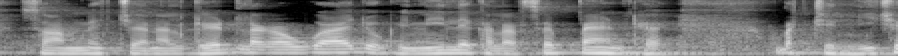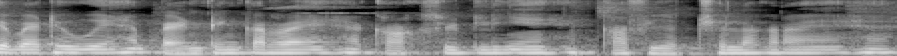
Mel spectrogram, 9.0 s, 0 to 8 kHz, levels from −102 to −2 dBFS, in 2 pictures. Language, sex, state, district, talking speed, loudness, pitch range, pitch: Hindi, male, Bihar, Sitamarhi, 195 wpm, -22 LUFS, 105-130 Hz, 120 Hz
